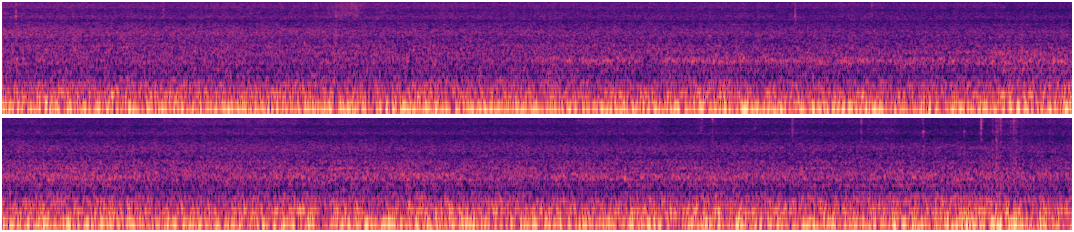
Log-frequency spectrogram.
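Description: A deep, steady droning rumble under acceleration with little else on top; a vibration somewhere in the driveline, source not pinned down.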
